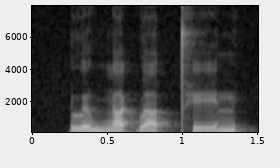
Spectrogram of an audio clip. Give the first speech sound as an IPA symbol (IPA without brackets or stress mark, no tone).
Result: l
